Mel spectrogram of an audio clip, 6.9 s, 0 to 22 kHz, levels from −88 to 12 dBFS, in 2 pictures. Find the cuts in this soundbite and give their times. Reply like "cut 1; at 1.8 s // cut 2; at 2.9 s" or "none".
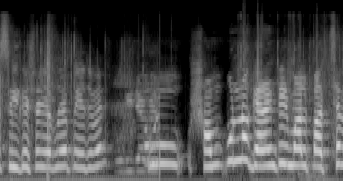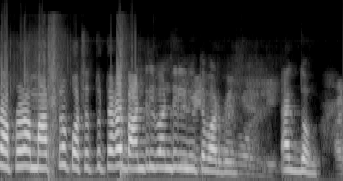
cut 1; at 1.6 s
